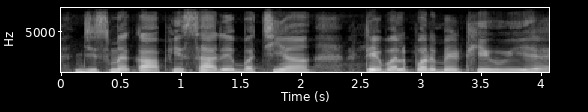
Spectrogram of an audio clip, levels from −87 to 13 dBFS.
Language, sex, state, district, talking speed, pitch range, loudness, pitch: Hindi, male, Jharkhand, Deoghar, 130 wpm, 190-215 Hz, -19 LUFS, 205 Hz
